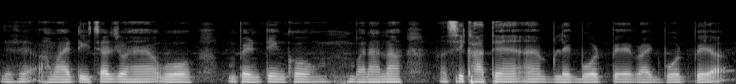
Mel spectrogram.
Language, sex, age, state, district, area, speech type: Hindi, male, 18-30, Uttar Pradesh, Ghazipur, urban, spontaneous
